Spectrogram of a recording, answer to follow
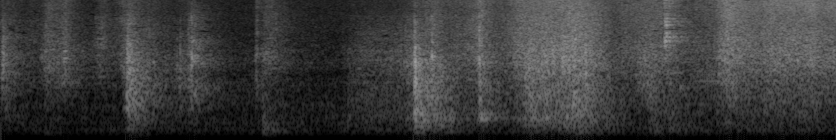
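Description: Plastic grocery bags rustling and crinkling as groceries are handled, with a few light knocks. It is sparse at first and grows busier about halfway through.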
